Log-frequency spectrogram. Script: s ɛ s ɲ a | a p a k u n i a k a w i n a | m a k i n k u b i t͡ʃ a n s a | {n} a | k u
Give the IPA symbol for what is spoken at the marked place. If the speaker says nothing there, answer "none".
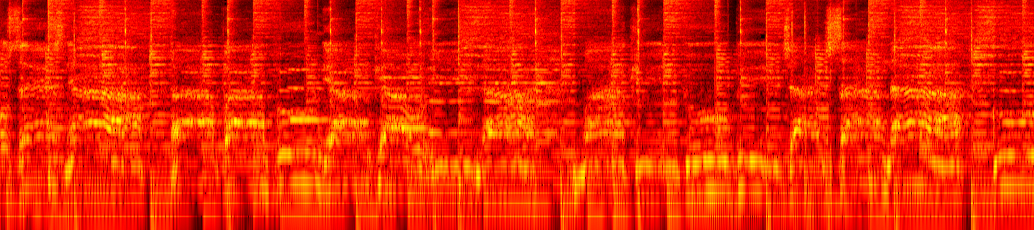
n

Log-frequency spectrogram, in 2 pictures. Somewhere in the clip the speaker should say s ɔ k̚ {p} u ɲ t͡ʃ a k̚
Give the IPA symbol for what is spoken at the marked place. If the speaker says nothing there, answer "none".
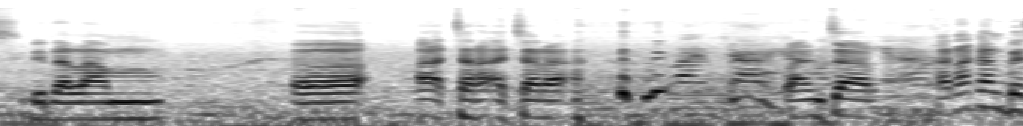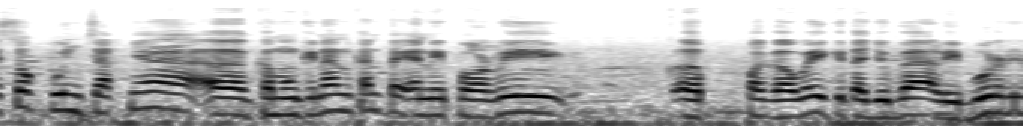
p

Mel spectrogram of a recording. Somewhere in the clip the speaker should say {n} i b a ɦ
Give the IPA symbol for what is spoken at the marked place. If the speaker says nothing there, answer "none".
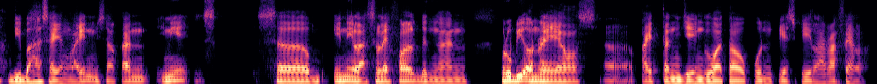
d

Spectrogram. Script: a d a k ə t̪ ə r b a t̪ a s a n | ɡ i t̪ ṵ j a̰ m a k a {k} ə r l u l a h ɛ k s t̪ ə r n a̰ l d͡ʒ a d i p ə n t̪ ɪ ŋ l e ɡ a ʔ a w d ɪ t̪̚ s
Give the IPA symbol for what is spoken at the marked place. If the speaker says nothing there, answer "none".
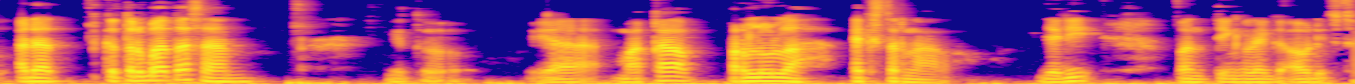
p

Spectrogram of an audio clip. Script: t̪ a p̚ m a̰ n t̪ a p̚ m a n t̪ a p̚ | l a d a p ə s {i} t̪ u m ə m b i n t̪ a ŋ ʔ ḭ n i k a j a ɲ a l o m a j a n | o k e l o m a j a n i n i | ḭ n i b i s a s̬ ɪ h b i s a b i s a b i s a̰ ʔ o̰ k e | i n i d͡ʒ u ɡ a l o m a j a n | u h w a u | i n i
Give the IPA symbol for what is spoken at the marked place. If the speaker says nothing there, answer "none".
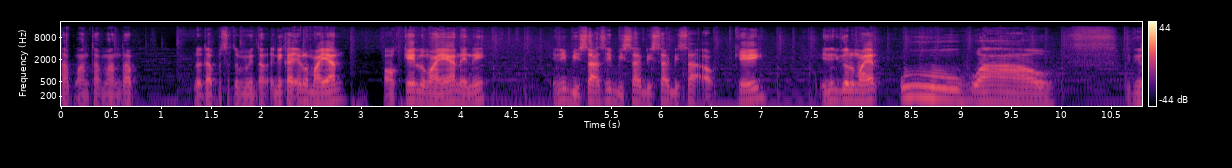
a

